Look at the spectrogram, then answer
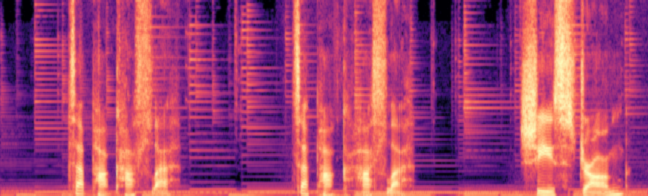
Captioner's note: speaker speaking in Native American language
